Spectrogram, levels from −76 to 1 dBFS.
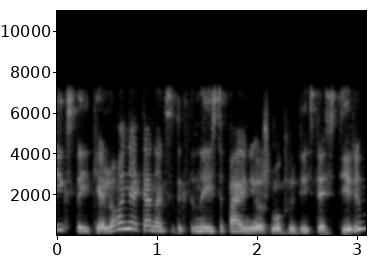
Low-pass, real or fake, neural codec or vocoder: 7.2 kHz; real; none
